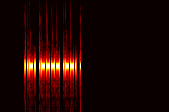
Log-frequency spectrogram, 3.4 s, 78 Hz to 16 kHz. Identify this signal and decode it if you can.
Morse code, heard as a keyed tone, about 47 wpm, 700 Hz. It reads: F1PE
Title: DXCC-100 Call Signs - 4 Characters - 50wpm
